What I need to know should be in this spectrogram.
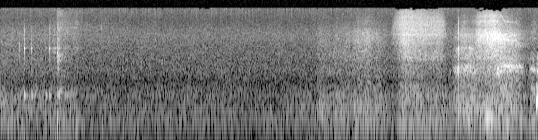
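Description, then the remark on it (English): Sand is poured into a cup, a soft granular hiss that swells in two short bursts near the end after a quiet stretch, with no talking. “If you're taking notes, the first cup, it's the cup of isolation. And I pour in this cup here.”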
